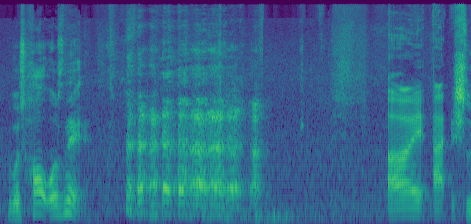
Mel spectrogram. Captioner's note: laughter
